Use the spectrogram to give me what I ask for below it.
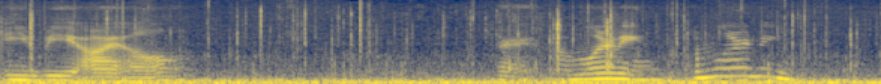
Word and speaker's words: Evel: It's evil. It is. Holy shit. I never knew that. Daredevil Knievel. It's evil Knievel, like E-V-E-L. Yeah, his name has always been. That's wild. Not E-V-I-L.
